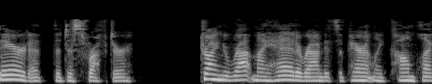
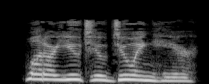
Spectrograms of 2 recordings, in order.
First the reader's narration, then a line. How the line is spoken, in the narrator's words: Tobe's voice thundered straight through me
